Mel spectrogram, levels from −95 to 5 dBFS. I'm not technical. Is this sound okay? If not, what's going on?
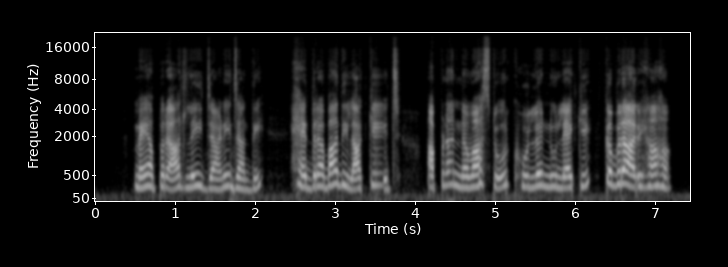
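No. The clip is speech with three brief dropouts, where pieces of the call arrived too late and the receiver had to patch over them.

Two are short concealed packet losses: one at 1.65 s, right after "ਮੈਂ ਅਪਰਾਧ ਲਈ", and one at 4.37 s, just before "ਨਵਾਂ ਸਟੋਰ ਖੋਲ੍ਹਣ ਨੂੰ". In each, about 20 ms of audio went missing, and the receiver filled it by continuing the sound it had just played before blending back into the real audio. You hear a quick smear or wobble, and a very short sound at that point can disappear.

The third is a burst of packet loss from 3.49 to 3.63 s, after "ਜਾਂਦੇ ਹੈਦਰਾਬਾਦ". Here about 120 ms was lost in one go. Rather than leave a silent gap, the receiver stretched out the last sound and let it fade, so you hear a held buzz or hiss. When the audio comes back, it picks up further along, and the piece that should have been in between is simply gone.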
